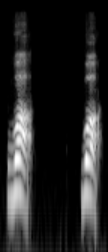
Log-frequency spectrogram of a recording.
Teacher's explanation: নিচের ওষ্ঠটা উপরের পাটির যে দাঁত আছে, যে বড় বড় দুটো দাঁত, ওই যে খরগোশের মতো, ওখান থেকে উচ্চারিত হবে, হালকা করে টাচ করে চলে আসবে নিচের ঠোঁটটা, ওয়া। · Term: অন্তস্থ ব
